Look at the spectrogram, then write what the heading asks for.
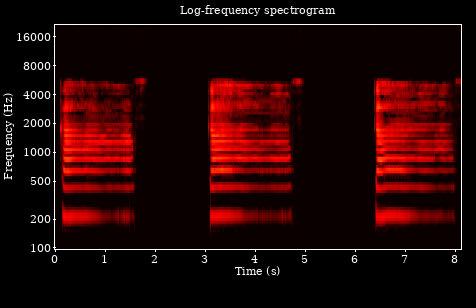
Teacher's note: کاف کو ادا کرنے کے لیے زبان کی جڑ کو کوے کے قریب تالو پر لگا کر باریک آواز میں پڑھیں۔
